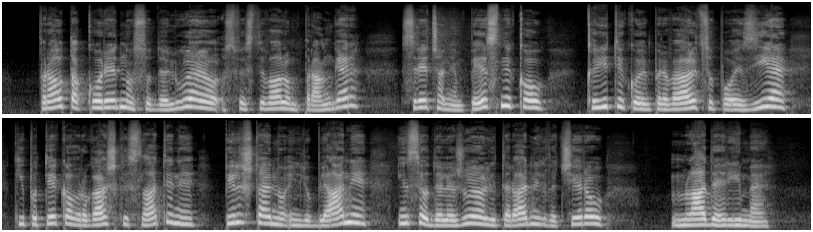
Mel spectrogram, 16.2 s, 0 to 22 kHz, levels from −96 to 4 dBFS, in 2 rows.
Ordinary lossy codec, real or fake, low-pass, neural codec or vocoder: none; fake; 19.8 kHz; vocoder, 44.1 kHz, 128 mel bands, Pupu-Vocoder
